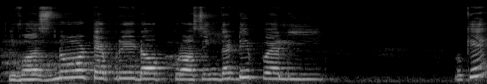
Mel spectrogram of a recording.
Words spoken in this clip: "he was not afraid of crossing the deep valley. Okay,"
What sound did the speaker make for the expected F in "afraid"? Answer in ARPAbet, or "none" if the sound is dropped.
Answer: P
